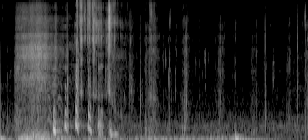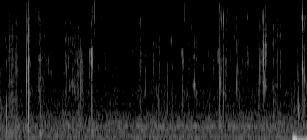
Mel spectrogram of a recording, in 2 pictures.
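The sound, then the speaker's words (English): Crispy crab being bitten and chewed: a loud initial crunch followed by a long stretch of softer, irregular crackling chews with occasional sharper snaps, no talking. “Crispy crab.”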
